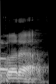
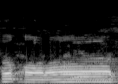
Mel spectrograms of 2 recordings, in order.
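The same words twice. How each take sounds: First: The first consonant sounds light and thin. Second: The first consonant sounds heavy and thick. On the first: The speaker calls it wrong. "Jangan fuqara" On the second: The speaker calls it right. "fuqara tebal"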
